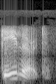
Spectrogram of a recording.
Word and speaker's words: Gehlert: My first name is pronounced Crystal, but it has nothing to do with the chandelier because the spelling is C-H-R-I-S-T-E-L, the German way. My last name is pronounced Gaylord. Most people say Gaylord, like the city in northern Michigan, but my last name is also German, so it's spelled G-E-H-L-E-R-T.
